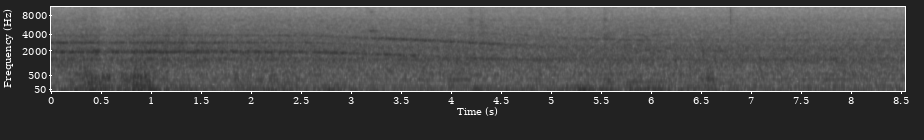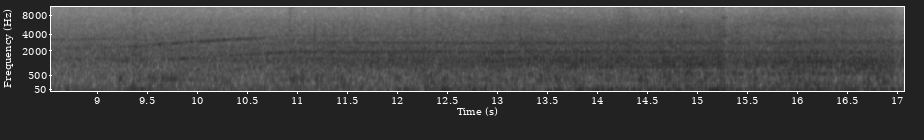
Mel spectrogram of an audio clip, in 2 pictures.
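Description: Port Liner automated guideway train running on its rubber tyres, heard from inside the car: a steady low running rumble with a high electric motor whine that slides down in pitch during the first few seconds and climbs back up again a little before halfway.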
